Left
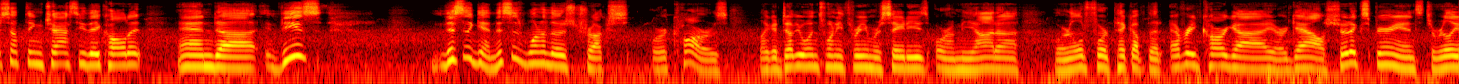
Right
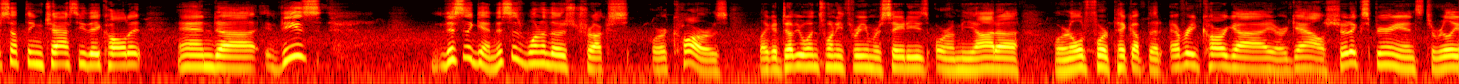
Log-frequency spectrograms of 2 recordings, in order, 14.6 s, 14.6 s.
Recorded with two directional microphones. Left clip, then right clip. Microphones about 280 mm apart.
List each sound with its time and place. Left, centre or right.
0.0 s speech: centre
9.3 s speech: centre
